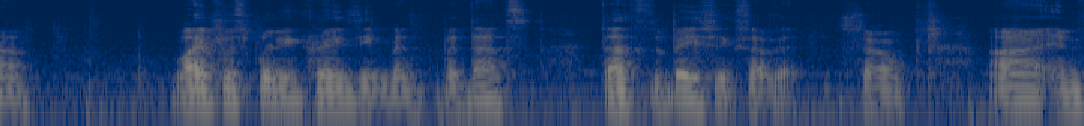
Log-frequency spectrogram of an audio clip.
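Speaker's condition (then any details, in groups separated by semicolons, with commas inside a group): Spastic diplegia cerebral palsy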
